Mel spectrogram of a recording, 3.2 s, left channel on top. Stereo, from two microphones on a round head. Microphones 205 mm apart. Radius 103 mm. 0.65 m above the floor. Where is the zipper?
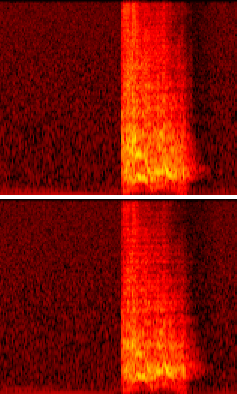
30° left (ahead or behind), 0.8 m.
